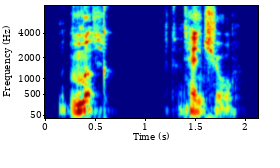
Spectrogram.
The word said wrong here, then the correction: MK Tential: yeah, or MK. Sorry, it's MK Tential, yeah. – That's how you pronounce it.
